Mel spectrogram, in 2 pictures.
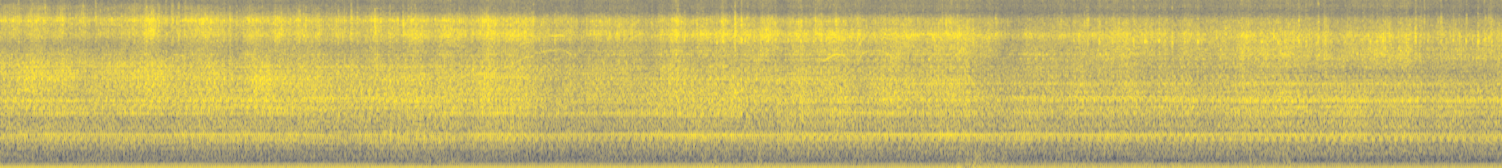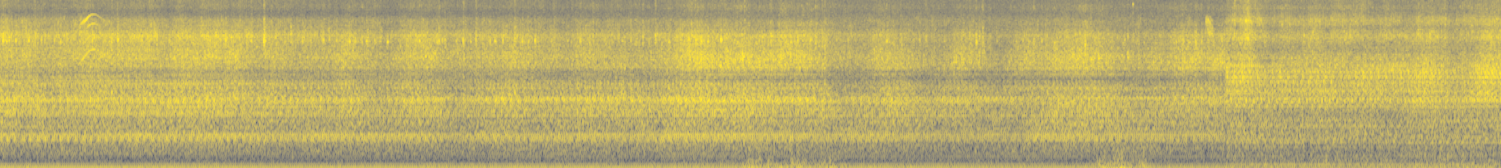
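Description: Steady low background hum like distant engines, with a few short, irregular low rumbles, the loudest near the end.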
